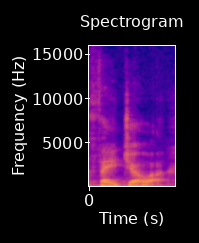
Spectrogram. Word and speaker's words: feijoa: Because they're from South America, I think they're pronounced feijoa, but many people in New Zealand and Australia like to call them feijoa, which is probably much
